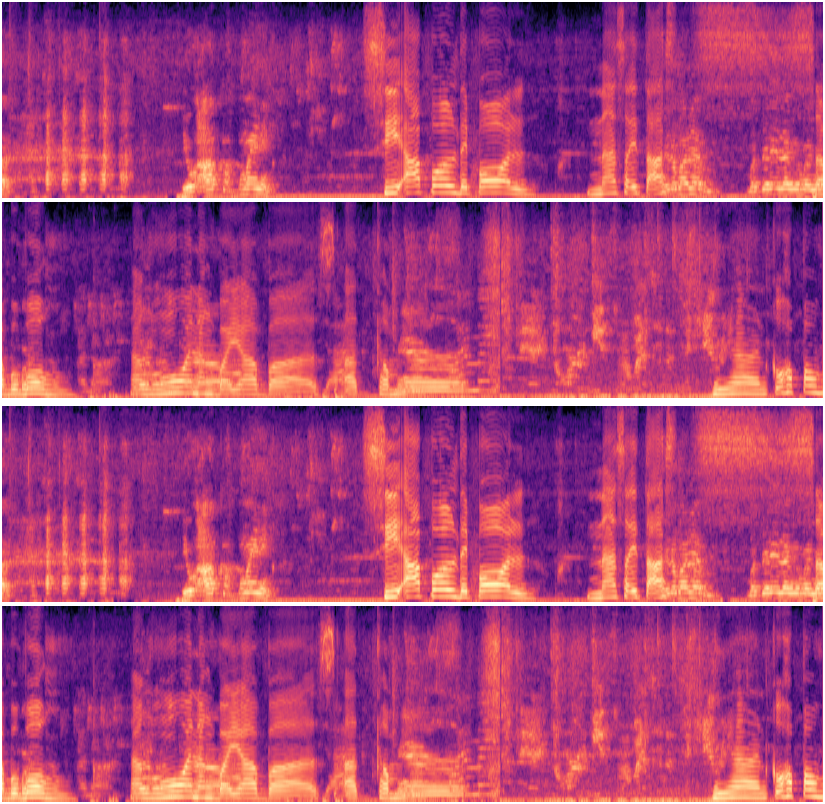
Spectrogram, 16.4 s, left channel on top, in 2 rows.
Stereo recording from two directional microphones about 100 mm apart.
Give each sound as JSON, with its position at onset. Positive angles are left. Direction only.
{"t": 0.4, "sound": "chicken", "side_deg": 35}
{"t": 1.8, "sound": "speech", "side_deg": -30}
{"t": 3.7, "sound": "speech", "side_deg": -35}
{"t": 13.0, "sound": "speech", "side_deg": -25}
{"t": 15.4, "sound": "speech", "side_deg": -40}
